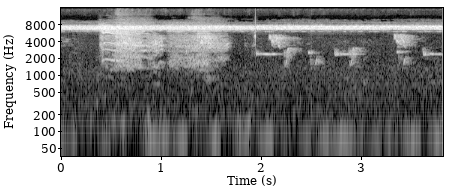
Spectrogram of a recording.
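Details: Wild yellow-bellied prinia feeding young: a long rasping burst of noisy sound, then several short, clipped tonal notes at mid-high pitch, with a continuous shrill insect drone behind.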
